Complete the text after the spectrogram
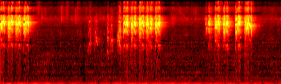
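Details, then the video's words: Three bursts of quick, piercing high chips from a little spiderhunter, each under a second long, separated by quieter gaps with faint scattered notes. "Pancingan Sogon ~ Sogok Ontong Pasti Bunyi"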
